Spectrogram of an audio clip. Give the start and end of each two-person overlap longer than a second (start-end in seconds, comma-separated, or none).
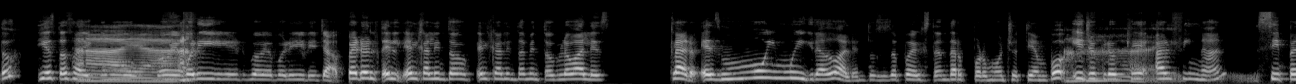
0.7-2.1, 10.6-12.4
